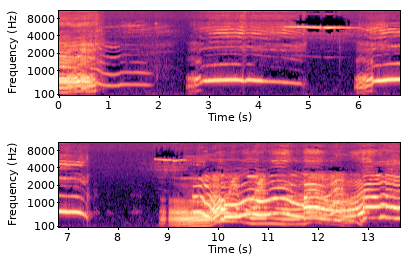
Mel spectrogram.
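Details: Two Siberian Huskies howling a duet in unusually low voices, one wearing a cone after minor surgery; long sustained steady howls separated by pauses, then both voices overlapping in a wavering, intertwined chorus.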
